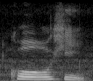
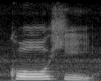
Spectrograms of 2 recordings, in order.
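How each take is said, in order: No difference in how they are said.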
